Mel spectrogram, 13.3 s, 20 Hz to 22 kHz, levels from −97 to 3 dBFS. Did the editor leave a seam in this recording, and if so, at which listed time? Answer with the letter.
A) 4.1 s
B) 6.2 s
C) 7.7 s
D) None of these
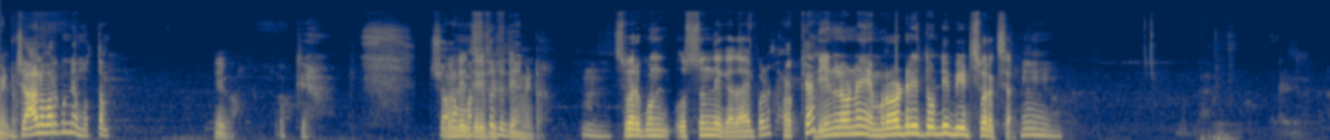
B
